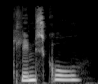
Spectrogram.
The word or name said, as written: klemskrue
